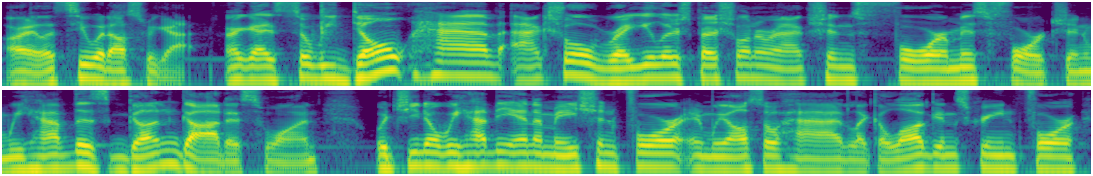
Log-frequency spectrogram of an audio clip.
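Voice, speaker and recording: A man's voice: mid-range voice, brisk, few pauses, no echo. A man hosting a reaction video in a casual, chatty way. He thinks aloud in a mid-range voice, recorded dry with no room sound.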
